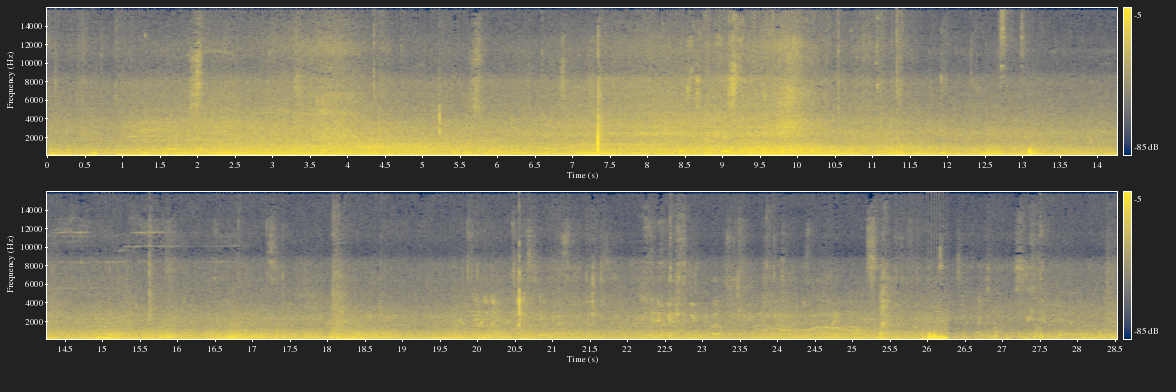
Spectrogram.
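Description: A quiet city street hums in the background.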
